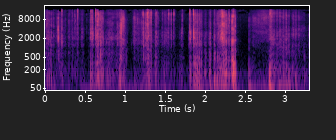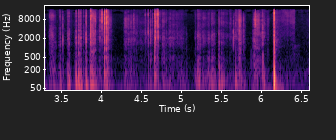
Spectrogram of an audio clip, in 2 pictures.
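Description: A hand-sized green crinkly plastic snack packet, sealed and partly filled, is held in both hands and squeezed, rubbed and crinkled with the fingertips. Bursts of dry, bright crackling rustle come and go with short silences between them, and one sharp crackle stands out near the end.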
